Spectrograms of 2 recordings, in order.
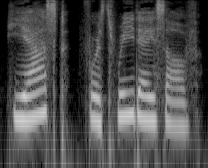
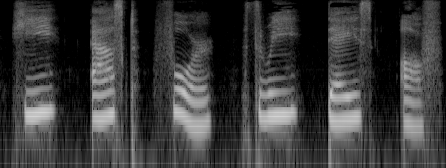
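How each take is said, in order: First: Said in the usual way. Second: Slow, word by word; slow reading. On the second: Shown as a demonstration. Teacher reading slowly for students to follow. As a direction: spell it out slowly for learners. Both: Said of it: "好，慢慢来读。".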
